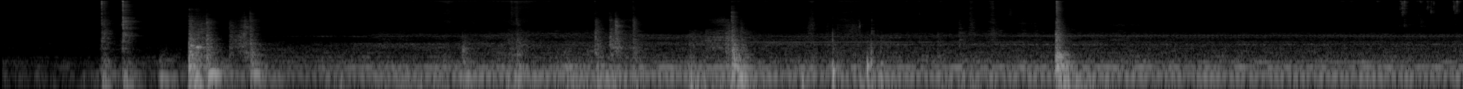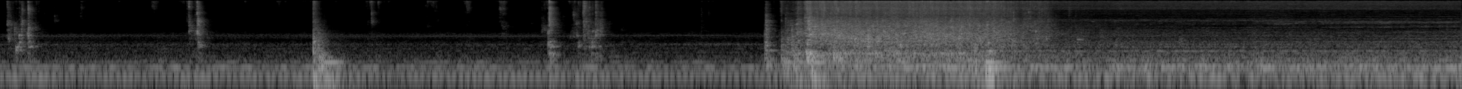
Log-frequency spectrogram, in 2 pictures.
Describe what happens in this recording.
I flipped the light switch opened the door to my bathroom, closed the door, then I opened the toilet lid and started pouring the expired yoghurt into the toilet. After that I flushed it and went out of the bathroom.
